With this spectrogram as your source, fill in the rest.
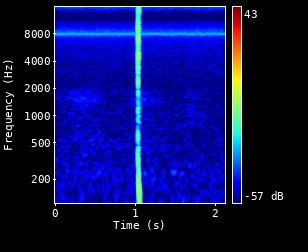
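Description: A short menu click sounds once.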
